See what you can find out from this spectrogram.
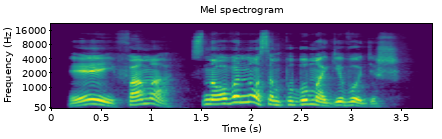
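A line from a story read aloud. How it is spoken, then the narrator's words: Chuckling. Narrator (Russian): Брат Морли хохотнул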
